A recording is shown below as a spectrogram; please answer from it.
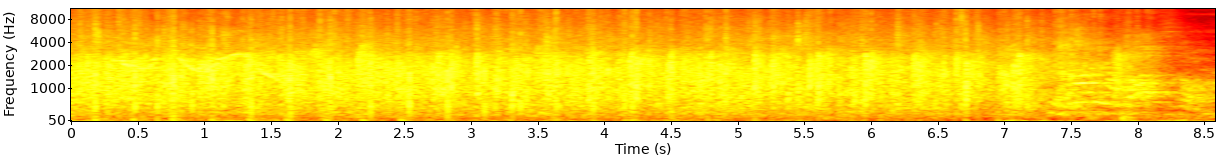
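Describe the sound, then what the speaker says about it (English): Loud, sustained audience applause at a town proclamation ceremony, dense clapping from a large crowd that carries on evenly before tapering off at the end, with scattered voices underneath. "So can I just have one more round of applause for our rock, Harry."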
